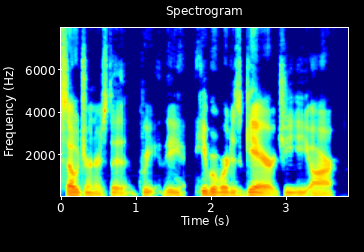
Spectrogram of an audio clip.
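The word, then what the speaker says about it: גר: The Hebrew word is ger, G-E-R. It's phonetically.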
